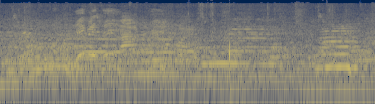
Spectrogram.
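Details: Giant European-class cattle coming down off a truck; several short, low moos break through chattering people and faint background music.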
